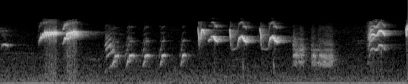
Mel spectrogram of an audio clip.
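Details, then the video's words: Asian pied starling, first-place singer at an Indonesian contest in April 2014: two loud squeals, then a string of short clipped notes and scratchy chatters, ending with more shrill squeaks; low hum underneath. "JUARA 1 LOMBA KICAU JALAK SUREN INDONESIA"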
